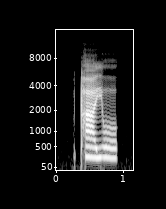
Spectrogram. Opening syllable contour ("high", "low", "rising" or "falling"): low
